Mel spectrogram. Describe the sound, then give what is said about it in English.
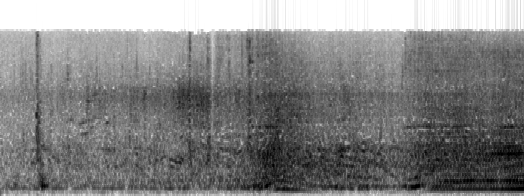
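A car engine rumbles steadily, then revs louder as the vehicle pulls away, with a low droning hum and whooshing wind-like noise building toward the end. “Pile into the car, everybody.”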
